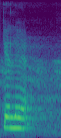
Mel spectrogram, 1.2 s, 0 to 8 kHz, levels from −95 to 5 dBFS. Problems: constant background noise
